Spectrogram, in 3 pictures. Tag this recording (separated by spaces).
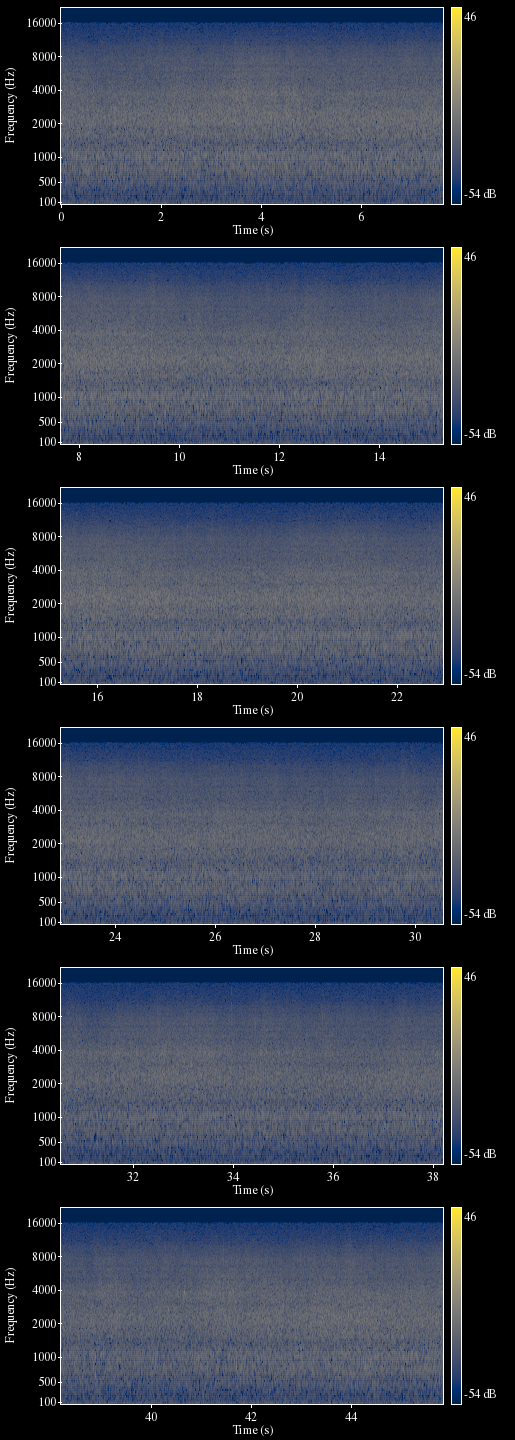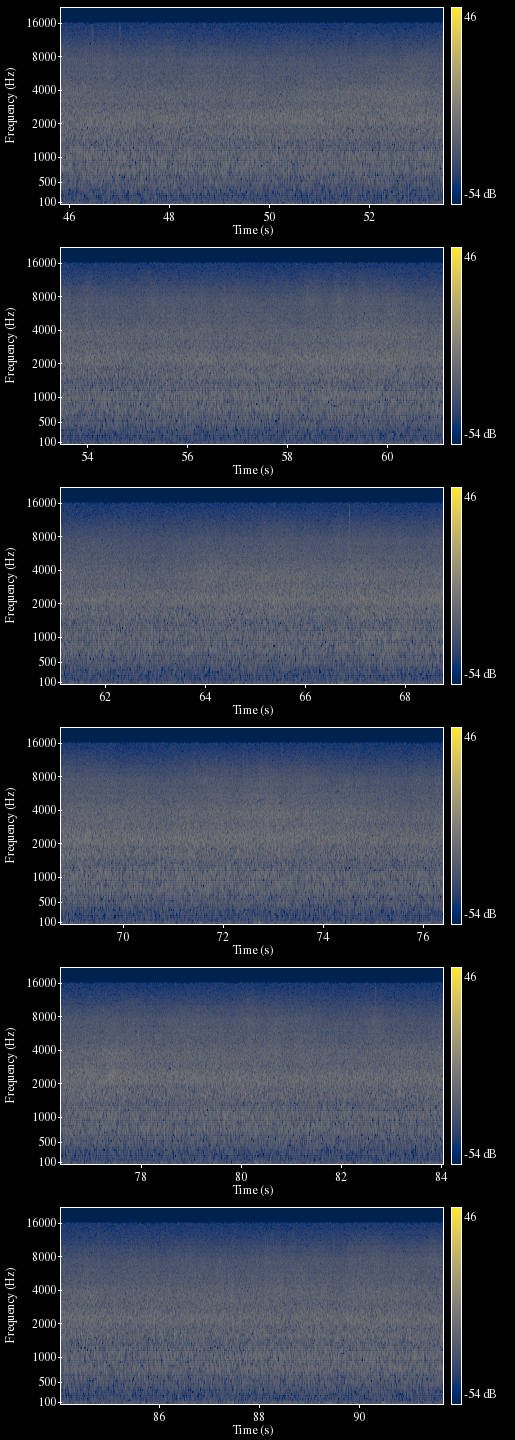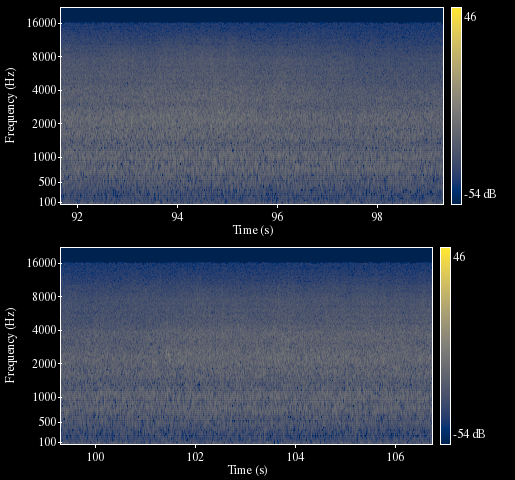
field-recording denmark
